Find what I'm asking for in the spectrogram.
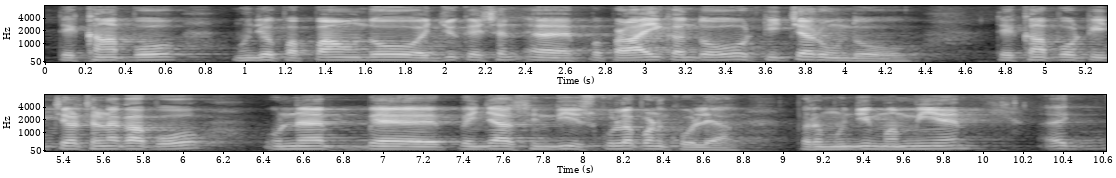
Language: Sindhi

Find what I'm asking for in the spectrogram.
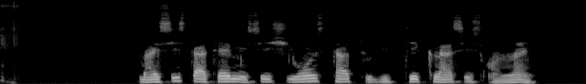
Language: Nigerian Pidgin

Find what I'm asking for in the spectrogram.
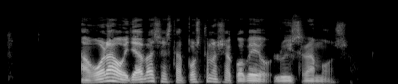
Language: Galician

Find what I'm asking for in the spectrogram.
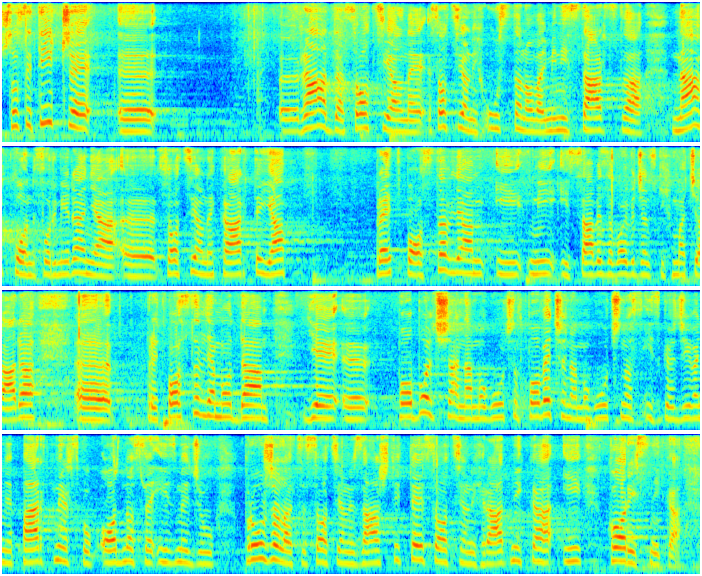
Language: Serbian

